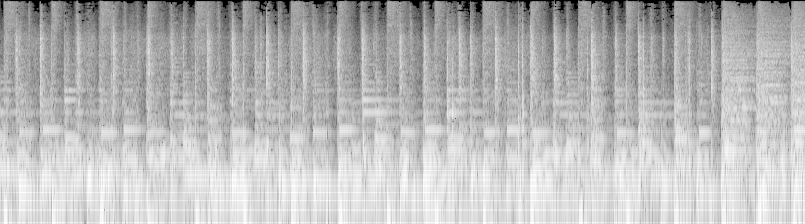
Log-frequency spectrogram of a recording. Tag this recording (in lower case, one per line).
music
salsa music
happy music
